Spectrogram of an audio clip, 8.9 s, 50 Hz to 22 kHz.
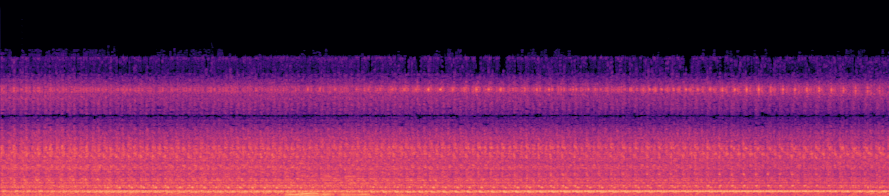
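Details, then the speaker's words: Machining the rear main seal bore on a Chevy 400 block for line honing, after the cutter was resharpened for more rake to stop chatter: a steady, even cutting tone without judder. Smooth cut, no chatter. "So, the tool didn't have enough uh rake or whatever you call it the first time. That's why it was chattering. So, we sharpened it a bit."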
